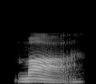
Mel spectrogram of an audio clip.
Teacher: ma is pronounced using a neutral tone which carries a soft falling sound as if the sound is fading away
